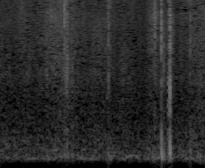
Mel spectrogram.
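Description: A soft purple fleece (synthetic plush) cushion cover is tapped and stroked with an index fingertip, then with a flat hand with short nails. Four quiet, soft taps stand out over a steady, bright brushing hiss, each dying away almost at once.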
